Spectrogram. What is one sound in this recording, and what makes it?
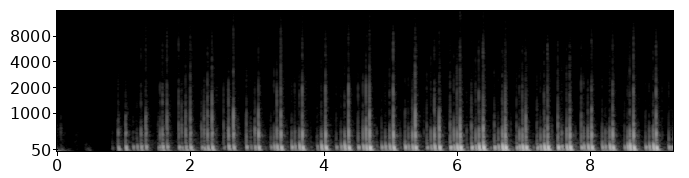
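Fingers tap rapidly on a hat close to a microphone.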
